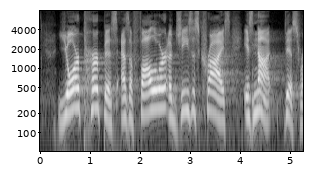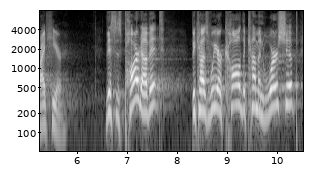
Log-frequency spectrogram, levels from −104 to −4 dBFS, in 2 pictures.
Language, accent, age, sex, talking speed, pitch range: English, American, 40-59, male, 150 wpm, 180-245 Hz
